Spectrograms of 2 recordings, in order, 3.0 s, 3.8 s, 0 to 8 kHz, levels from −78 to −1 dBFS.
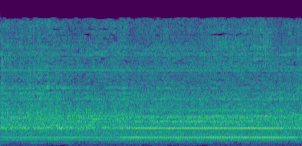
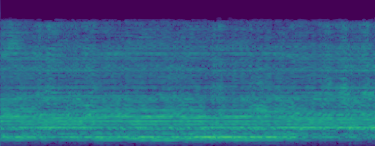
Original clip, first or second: first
